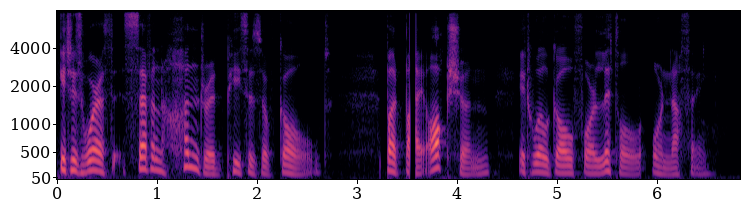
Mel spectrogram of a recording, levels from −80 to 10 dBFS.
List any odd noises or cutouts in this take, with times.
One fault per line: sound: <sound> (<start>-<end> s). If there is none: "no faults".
sound: dropout (3.5-3.6 s)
